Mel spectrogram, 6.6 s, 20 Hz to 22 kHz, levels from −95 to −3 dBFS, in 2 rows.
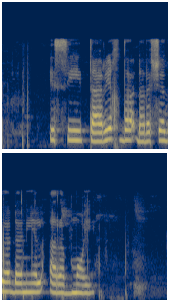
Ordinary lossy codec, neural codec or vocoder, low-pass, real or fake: none; none; none; real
